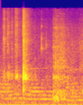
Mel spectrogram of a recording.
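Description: A crunchy baby biscuit being bitten and chewed close up, with a crisp snap followed by softer crunching and mouth sounds, without talking.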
